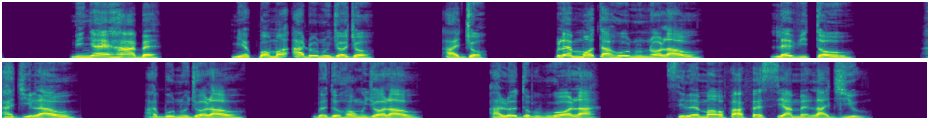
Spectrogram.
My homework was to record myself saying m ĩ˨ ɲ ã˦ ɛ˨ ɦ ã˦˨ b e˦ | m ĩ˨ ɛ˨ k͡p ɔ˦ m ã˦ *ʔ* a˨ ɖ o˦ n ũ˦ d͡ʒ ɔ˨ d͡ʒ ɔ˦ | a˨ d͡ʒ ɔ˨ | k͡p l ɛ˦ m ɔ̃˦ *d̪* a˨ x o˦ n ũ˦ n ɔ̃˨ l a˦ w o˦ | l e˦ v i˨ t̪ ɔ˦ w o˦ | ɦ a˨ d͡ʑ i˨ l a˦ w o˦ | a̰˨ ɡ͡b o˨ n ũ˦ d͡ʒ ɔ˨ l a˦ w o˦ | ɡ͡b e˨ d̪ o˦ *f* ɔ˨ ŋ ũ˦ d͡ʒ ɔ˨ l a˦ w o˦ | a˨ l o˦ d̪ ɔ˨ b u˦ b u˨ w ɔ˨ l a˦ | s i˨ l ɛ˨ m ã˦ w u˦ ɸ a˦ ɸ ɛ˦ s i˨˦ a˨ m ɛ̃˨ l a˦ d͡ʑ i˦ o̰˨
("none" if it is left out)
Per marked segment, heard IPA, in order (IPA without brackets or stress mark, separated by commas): ʔ, t̪, x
